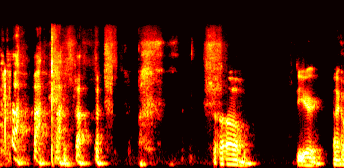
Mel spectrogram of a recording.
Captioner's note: Vint laughs loudly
